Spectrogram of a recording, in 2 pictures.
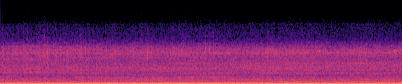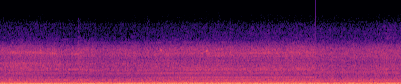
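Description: Tractor tyres roll along a gravel road.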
